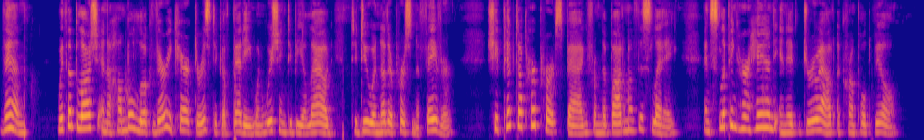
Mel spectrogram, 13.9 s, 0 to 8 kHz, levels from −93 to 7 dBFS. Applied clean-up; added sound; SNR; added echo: neural mask model DeepFilterNet 3.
